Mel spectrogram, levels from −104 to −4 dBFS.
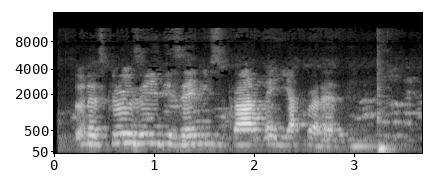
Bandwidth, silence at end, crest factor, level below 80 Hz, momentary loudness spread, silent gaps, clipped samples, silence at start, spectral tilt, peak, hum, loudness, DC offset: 11.5 kHz; 0 s; 22 dB; -48 dBFS; 12 LU; none; under 0.1%; 0.2 s; -7 dB/octave; -4 dBFS; none; -25 LUFS; under 0.1%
